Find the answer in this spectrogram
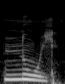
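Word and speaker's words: нуль: The 0 is nol in Russian, or there's also another pronunciation, is nul. Both mean basically the same, but as a Russian speaker I'm gonna tell you that nol is used very often.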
